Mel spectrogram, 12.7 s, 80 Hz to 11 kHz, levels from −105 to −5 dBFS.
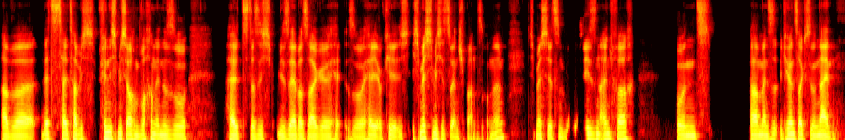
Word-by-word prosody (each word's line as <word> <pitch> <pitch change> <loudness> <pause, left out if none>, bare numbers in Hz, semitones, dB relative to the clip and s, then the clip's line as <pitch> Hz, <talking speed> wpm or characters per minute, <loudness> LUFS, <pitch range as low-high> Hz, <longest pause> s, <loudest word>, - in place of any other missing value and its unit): Aber 100 -1 +2
letzte 120 +2 0
Zeit 125 -2 +3
habe 120 0 +4
ich 130 +1 -7
finde 135 0 +4
ich 130 - -2
mich 120 0 +2
auch 120 - +4
am 105 -1 0
Wochenende 115 -2 +1
so 105 0 -1 0.6
halt, 105 -2 +2
dass 105 -1 0
ich 105 -2 -6
mir 105 -3 -1
selber 105 -2 +3
sage 100 -1 +2
h - - -3
so: 95 -5 -3
„Hey, 105 0 +2
okay, 100 +2 -1
ich 100 +1 -7
ich - - -7
möchte 145 -1 +2
mich 125 -1 +2
jetzt 115 -2 -6
so 100 - -3
entspannen 90 -3 -7
so.“ - - -17
Ne? 150 +8 -3 0.4
Ich - - -20
möchte 110 -1 -1
jetzt 100 - -3
'n 90 - -3
Buch 105 - -15
lesen 125 -1 0
einfach. 125 +1 0 0.6
Und, 105 -2 0 0.6
äh, 110 -1 +6
mein 110 -1 +2
s 120 +3 -4
Gehirn 120 +1 +4
sagt 120 -2 +2
so: 110 -3 0
„Nein! 105 -4 +3
110 Hz, 220 wpm, -25 LUFS, 105-120 Hz, 0.6 s, äh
